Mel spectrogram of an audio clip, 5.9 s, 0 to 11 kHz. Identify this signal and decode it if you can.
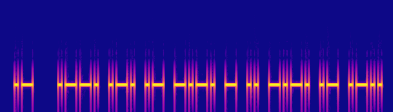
Morse code, heard as a keyed tone, about 22 wpm, 700 Hz. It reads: A PRACTICAL
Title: Sentences from Top 1400 Words 22wpm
